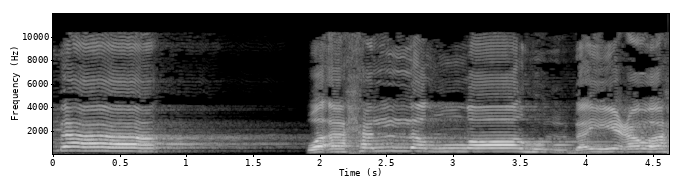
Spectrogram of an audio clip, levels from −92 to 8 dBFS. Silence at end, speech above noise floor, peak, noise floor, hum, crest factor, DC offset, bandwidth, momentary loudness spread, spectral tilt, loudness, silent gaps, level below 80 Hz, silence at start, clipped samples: 0 s; 28 dB; -2 dBFS; -45 dBFS; none; 16 dB; under 0.1%; 11 kHz; 11 LU; -1.5 dB/octave; -17 LUFS; none; -74 dBFS; 0 s; under 0.1%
